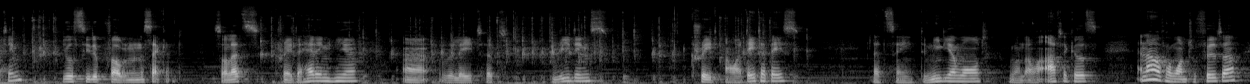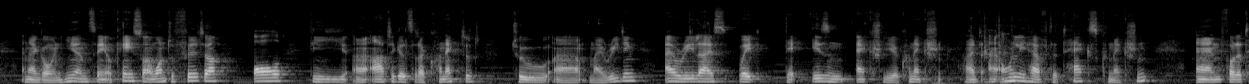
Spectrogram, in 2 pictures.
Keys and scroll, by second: 3.6 Return, 6.2 Return, 7.9 Return.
